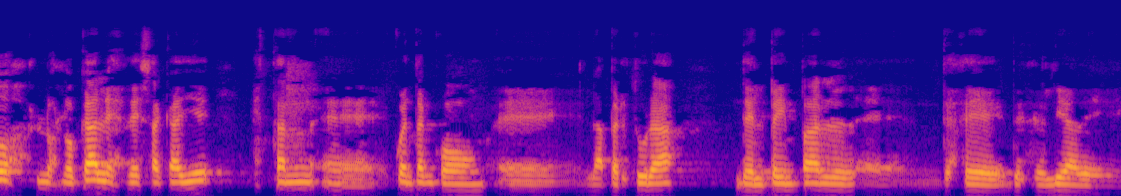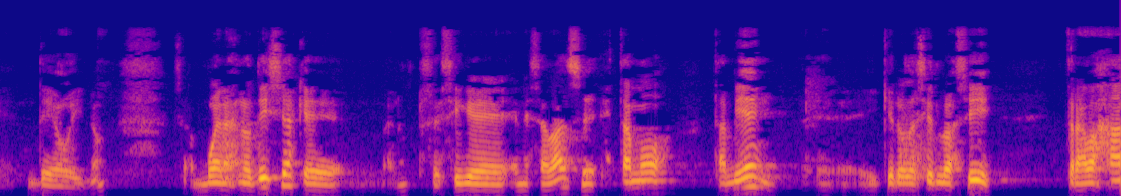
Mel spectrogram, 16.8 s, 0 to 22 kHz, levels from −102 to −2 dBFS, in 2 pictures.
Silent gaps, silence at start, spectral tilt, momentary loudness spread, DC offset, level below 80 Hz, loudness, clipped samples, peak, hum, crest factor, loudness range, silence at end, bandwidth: none; 0 s; -4 dB/octave; 17 LU; under 0.1%; -80 dBFS; -27 LUFS; under 0.1%; -8 dBFS; none; 20 dB; 3 LU; 0 s; 12 kHz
